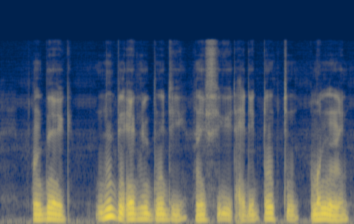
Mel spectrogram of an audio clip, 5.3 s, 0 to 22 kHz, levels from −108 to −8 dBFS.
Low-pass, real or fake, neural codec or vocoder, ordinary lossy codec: none; fake; autoencoder, 22.05 kHz, a latent of 192 numbers a frame, VITS, trained on many speakers; none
